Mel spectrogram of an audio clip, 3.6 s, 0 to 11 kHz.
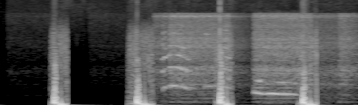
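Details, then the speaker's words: Korotkoff phase 3 during blood pressure auscultation: four crisp, loud taps at about 72 a minute with faint blowing between some, as the phase 2 murmur disappears and gives way to sharper, more intense sounds. "En la fase tres, el murmullo desaparece dando paso a un sonido más nítido y de mayor intensidad."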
